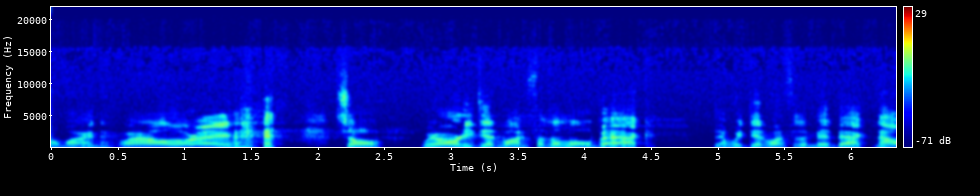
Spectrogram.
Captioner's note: laughs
